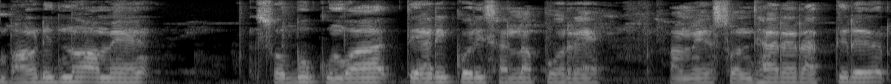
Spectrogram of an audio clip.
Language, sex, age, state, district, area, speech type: Odia, male, 18-30, Odisha, Mayurbhanj, rural, spontaneous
